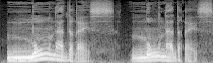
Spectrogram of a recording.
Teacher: you can hear now this little link, so you get to pronounce this N.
